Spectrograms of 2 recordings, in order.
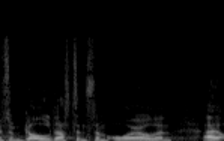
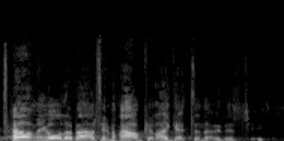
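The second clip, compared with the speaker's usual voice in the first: loud, high, pleading cry; desperate plea; 11 semitones higher, 12 dB louder than usual. Retold or imitated. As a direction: beg him to tell you, at full voice. Soldier's plea continued.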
